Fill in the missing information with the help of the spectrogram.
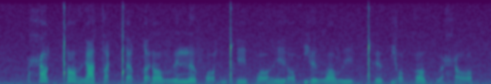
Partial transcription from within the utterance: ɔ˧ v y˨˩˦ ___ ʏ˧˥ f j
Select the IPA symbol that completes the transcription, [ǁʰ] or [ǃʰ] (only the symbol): ǃʰ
